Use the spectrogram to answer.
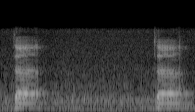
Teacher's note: زبان کی نوک کو ثنا علیہ کی جڑ پر لگائیں گے تو تا کو ادا کریں گے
